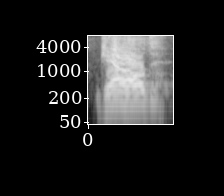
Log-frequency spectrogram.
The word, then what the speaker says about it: Gerald: the honorable gerald jones gerald jerry dwayne jones and yes talking with janet and the kids tonight gerald would always tell you this geralt that consonants a hard g even though his nickname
